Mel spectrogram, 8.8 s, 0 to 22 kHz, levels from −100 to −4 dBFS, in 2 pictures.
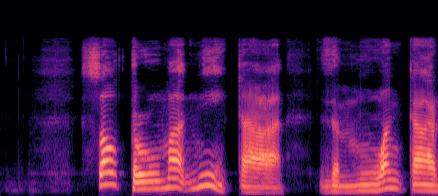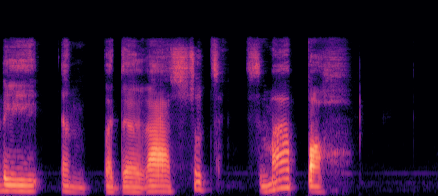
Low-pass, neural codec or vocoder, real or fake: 9.9 kHz; codec, 44.1 kHz, 2.6 kbps, SNAC; fake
